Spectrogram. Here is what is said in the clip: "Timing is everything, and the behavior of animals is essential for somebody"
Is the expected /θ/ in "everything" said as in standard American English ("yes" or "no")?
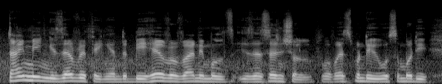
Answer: no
